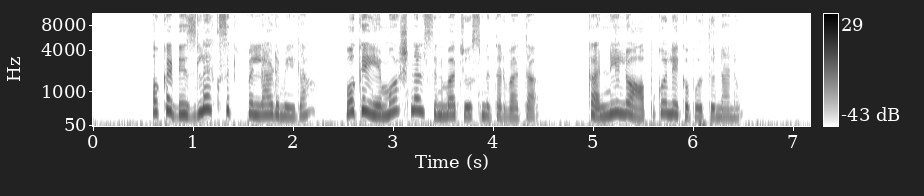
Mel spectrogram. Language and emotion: Telugu, sad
